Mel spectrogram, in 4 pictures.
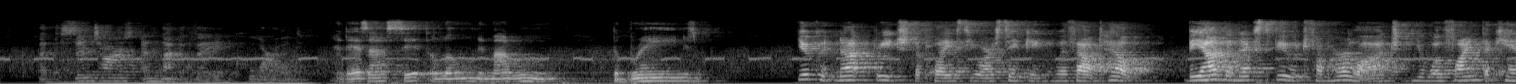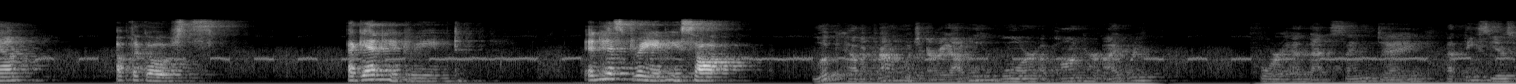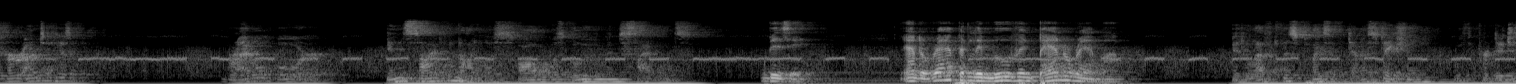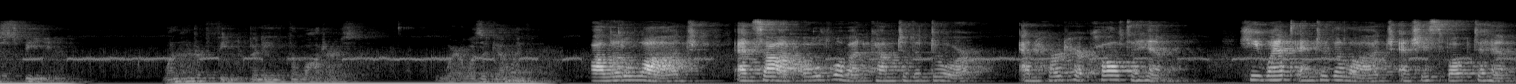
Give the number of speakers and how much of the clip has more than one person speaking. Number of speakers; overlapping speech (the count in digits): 3, no overlap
